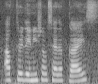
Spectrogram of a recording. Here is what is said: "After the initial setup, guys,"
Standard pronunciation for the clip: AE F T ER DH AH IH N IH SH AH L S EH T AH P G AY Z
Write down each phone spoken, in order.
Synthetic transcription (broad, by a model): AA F T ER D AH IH N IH SH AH L S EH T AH F G AY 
